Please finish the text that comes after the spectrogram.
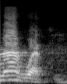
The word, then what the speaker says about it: náhuatl: En realidad no se pronuncia la TL, es náhuatl, ¿no? Náhuatl. Pero está escrito náhuatl, con TL al final, con el atl.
